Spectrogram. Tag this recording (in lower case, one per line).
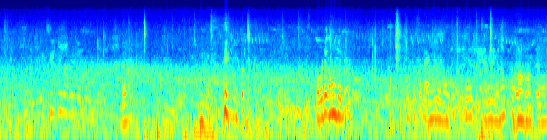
speech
